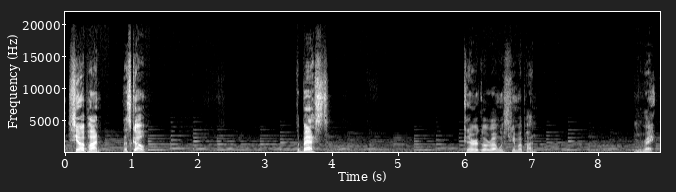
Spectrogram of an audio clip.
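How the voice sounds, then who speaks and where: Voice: medium pitch, sing-song, slow, long pauses, faint music behind. A video game streamer giving casual, rambling play-by-play commentary, muttering to themself and trailing off.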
